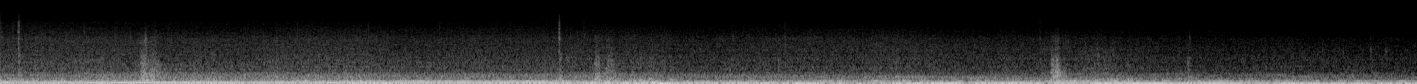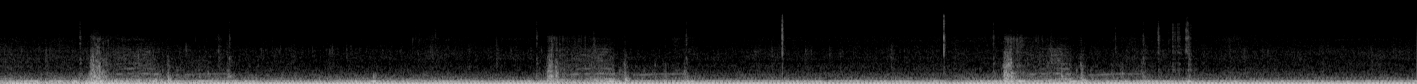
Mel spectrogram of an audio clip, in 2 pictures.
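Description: Interior sound of a 1990 Peugeot 205 XS's 1360 cc carburetted four-cylinder engine, a steady low hum whose note drops about eight seconds in as the car slows, then stays low and even. A brief swish, likely the windscreen wipers, comes about every four to five seconds, with light ticks of rain on the glass later on.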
